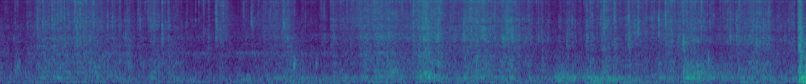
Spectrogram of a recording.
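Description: Black plastic garbage bag crinkling faintly and irregularly as hands fold it over the trash can's inner retaining frame and push it down.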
